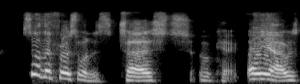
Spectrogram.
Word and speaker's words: cześć: I think Pan Franek had a problem with the word cześć. Cześć. You have to pronounce all the S with the little kreska and the C with the kreska.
